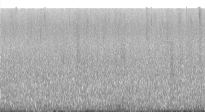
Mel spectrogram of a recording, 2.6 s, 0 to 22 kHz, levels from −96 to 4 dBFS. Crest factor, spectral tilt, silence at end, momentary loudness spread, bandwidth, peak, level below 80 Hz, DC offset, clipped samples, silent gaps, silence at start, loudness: 14 dB; -3 dB/octave; 0 s; 1 LU; 17 kHz; -22 dBFS; -38 dBFS; 0.1%; under 0.1%; none; 0 s; -39 LUFS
